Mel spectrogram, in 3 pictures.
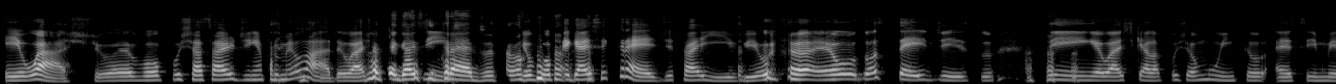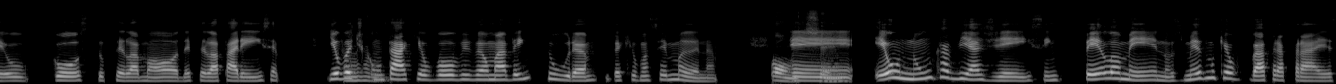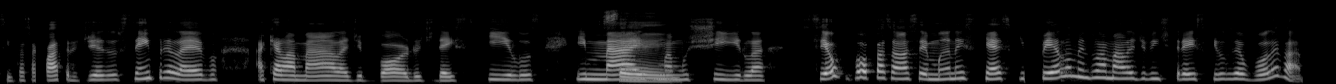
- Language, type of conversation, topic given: Portuguese, podcast, Como você mistura conforto e estilo?
- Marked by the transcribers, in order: chuckle; laugh; other noise; chuckle; laugh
